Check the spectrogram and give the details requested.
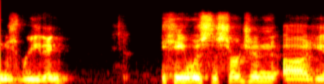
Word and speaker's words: Reading: Reading, and we're sure that he pronounced it Reading because it has been misspelled in many places as R-E-E-D rather than R-E-A-D. And of course, everybody knows Reading, Pennsylvania is R-E-A-D. It's not Reading, it's Reading.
